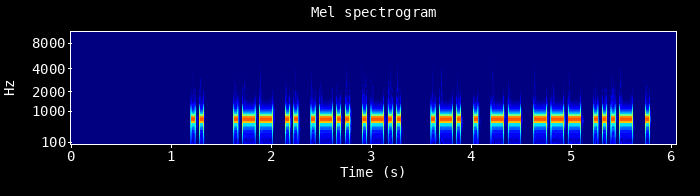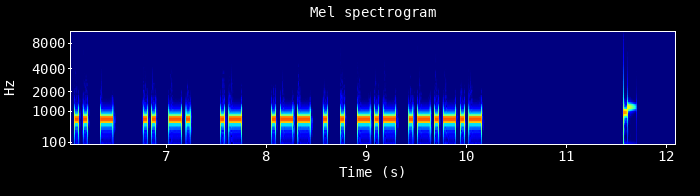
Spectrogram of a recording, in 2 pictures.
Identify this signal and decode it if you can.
Morse code, heard as a keyed tone, about 27 wpm, 700 Hz. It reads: I WILL REMOVE IT IN A WEEK.
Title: Sentences from Top 1000 Words - Review Part 5 - 28wpm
